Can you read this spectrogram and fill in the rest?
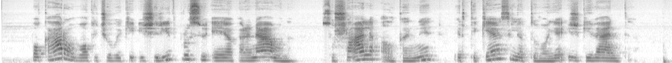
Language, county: Lithuanian, Vilnius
